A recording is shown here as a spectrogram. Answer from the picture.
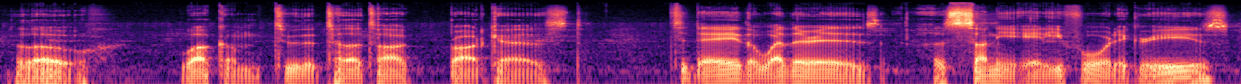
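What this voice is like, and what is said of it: Put-on sexy voice. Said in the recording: “Let me put my sexy voice on”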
